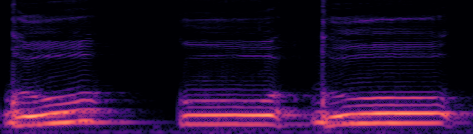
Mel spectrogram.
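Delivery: teacher drills "قو" for pupils, held long; drawn-out syllable drill. Shown as a demonstration. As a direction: repeat "قو" slowly, stretching the vowel. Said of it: "جیسے کہ".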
